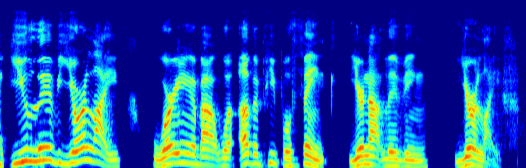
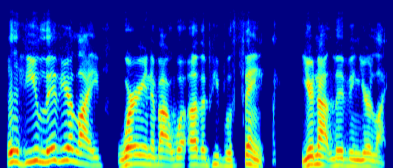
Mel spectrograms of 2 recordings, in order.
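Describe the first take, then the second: First: It is said slowly and deliberately. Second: It is said at a normal pace.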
